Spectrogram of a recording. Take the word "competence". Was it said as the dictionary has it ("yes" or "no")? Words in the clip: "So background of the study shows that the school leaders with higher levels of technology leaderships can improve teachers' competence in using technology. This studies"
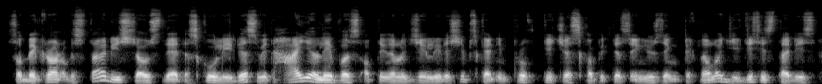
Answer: no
